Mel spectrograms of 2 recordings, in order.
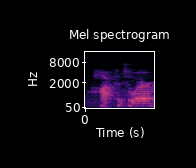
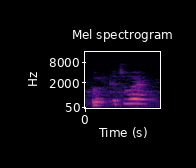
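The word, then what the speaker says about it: haute couture: to do sessions called hot Couture I guess the proper way to pronounce it would be OT Couture I don't know it's a French oh the h a u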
